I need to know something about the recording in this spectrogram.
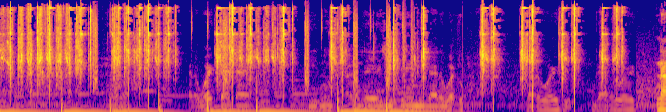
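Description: Background music with a deep bass line and a fast run of crisp hi-hat-like ticks. About seven seconds in the bass drops out, leaving only scattered sharp clicks.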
